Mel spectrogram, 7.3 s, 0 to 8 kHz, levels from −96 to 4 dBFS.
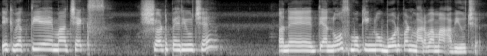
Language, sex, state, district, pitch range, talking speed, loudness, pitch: Gujarati, female, Gujarat, Valsad, 210-235 Hz, 140 wpm, -10 LUFS, 230 Hz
